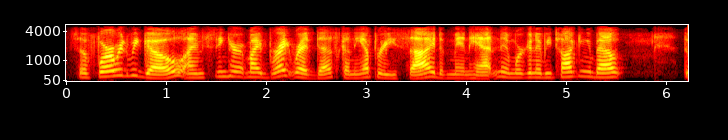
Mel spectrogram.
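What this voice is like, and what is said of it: Slightly husky, not fully recovered voice. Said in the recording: “my voice is almost 100% back, not quite. It still sounds a little bit like a porn star, but it's way, way better than it was, and the cough is almost gone”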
